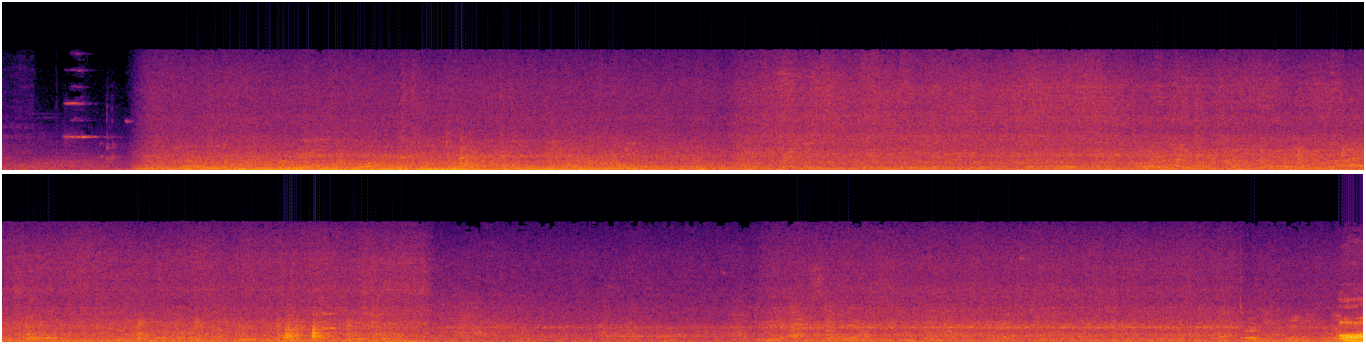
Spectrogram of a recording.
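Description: Steam locomotive standing at the platform with steam hissing steadily, louder for the first few seconds, with a brief sharp sound a little past halfway.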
